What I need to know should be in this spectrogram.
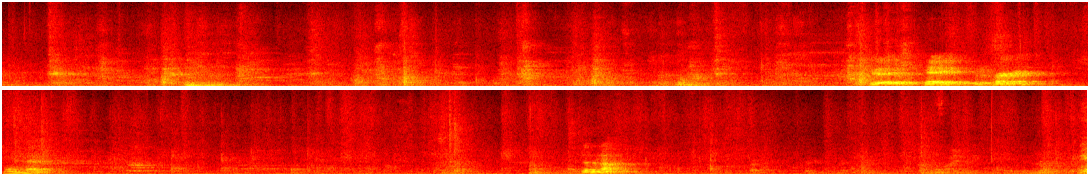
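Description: A man calls out instructions loudly in an echoing room.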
